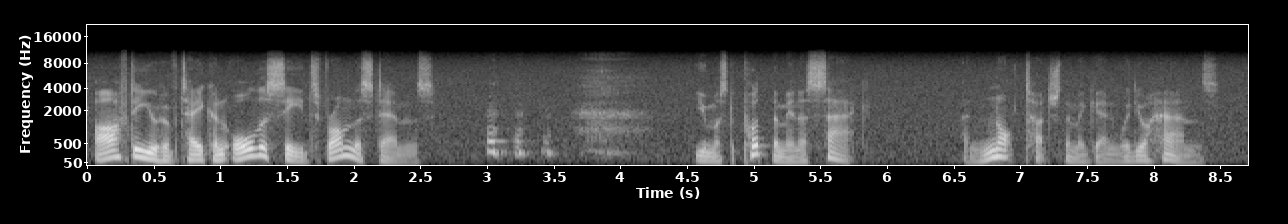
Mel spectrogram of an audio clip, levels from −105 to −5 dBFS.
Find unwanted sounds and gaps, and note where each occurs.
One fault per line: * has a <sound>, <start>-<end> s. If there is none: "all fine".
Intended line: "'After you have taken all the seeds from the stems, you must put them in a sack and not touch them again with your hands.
* has a laugh, 3.0-4.3 s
